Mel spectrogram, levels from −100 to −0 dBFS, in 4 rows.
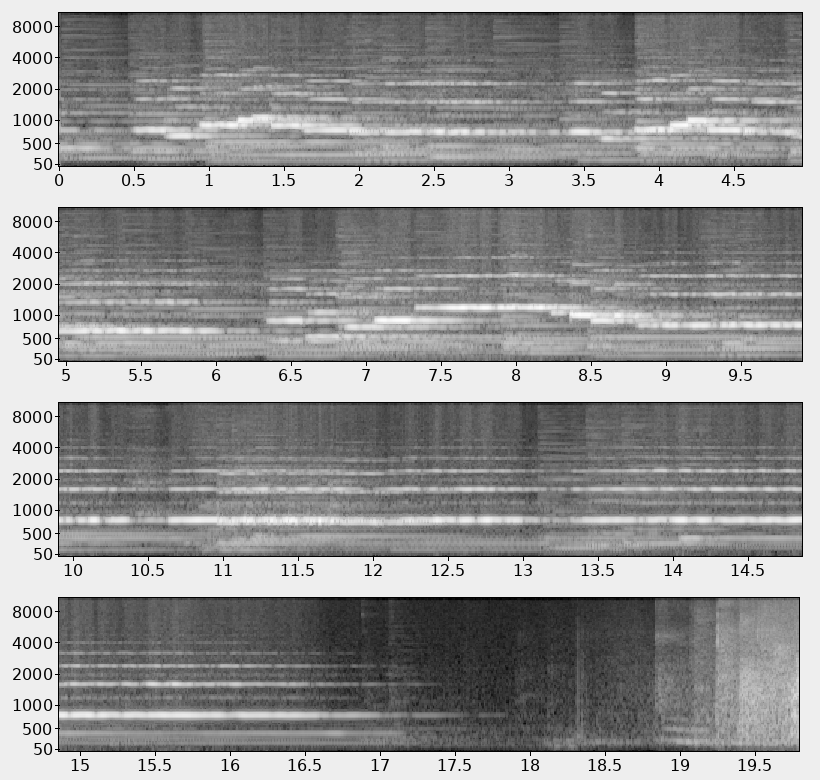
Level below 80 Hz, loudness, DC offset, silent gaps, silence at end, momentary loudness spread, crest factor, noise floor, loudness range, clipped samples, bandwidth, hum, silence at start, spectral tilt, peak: -66 dBFS; -13 LUFS; under 0.1%; none; 0 s; 12 LU; 14 dB; -58 dBFS; 8 LU; under 0.1%; 11 kHz; none; 0 s; -3 dB/octave; 0 dBFS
